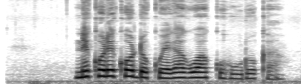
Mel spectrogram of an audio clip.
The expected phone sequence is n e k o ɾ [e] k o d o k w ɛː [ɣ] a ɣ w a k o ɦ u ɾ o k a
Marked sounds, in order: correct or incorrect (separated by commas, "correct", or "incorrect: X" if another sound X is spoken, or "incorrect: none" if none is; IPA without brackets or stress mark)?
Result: correct, correct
